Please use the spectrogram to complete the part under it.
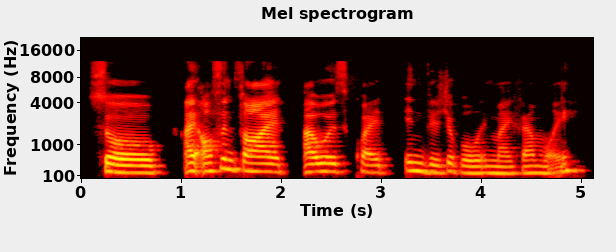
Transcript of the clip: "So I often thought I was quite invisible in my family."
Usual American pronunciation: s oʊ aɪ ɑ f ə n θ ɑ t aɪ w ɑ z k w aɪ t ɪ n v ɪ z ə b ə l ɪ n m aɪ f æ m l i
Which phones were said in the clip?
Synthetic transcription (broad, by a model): s oʊ aɪ ɑ f ə n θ ɑ t aɪ w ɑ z k w aɪ t ɪ n v ɪ z ə b ə l ɪ n m aɪ f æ m l i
